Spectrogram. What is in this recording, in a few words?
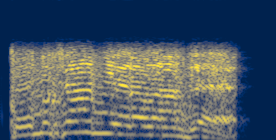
voice message commander wounded, crew tanks turkish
